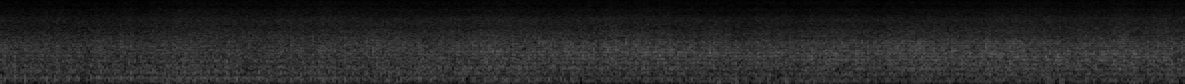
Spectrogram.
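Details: Constant wind buffeting and low engine-like rumble fill the recording on a beach, with no animal calls.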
